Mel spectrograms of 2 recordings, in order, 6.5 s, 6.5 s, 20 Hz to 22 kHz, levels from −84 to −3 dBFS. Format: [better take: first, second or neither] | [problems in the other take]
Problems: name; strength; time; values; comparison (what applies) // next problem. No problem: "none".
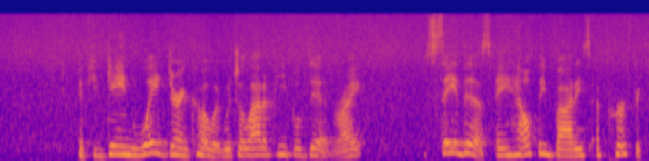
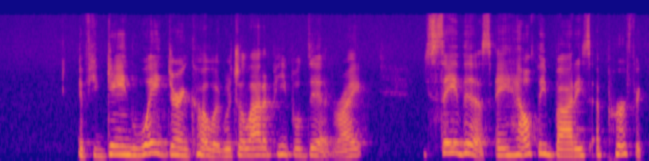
second | hiss; loud; throughout; 6 dB below the speech; faint in the second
